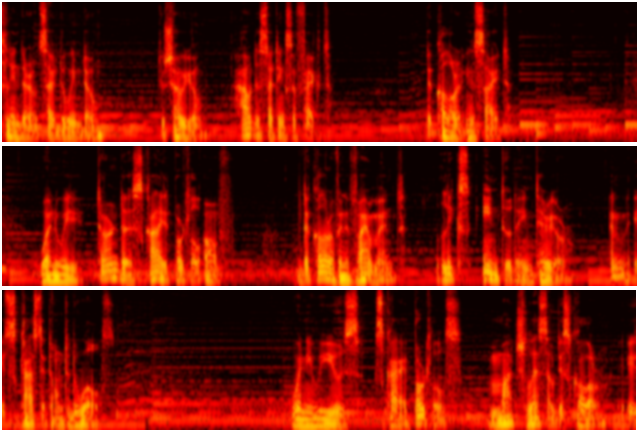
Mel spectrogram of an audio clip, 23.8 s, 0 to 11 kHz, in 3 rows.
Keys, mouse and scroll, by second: 3.6 click, 16.8 click.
